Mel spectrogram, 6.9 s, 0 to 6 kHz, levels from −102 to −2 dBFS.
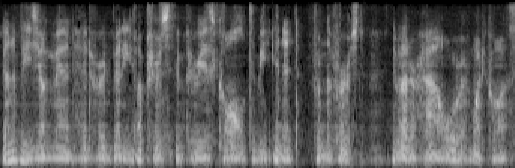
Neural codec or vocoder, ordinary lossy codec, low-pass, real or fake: vocoder, 22.05 kHz, 80 mel bands, HiFi-GAN; AAC, 32 kbps; 5.4 kHz; fake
